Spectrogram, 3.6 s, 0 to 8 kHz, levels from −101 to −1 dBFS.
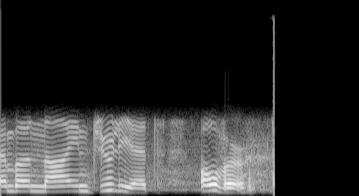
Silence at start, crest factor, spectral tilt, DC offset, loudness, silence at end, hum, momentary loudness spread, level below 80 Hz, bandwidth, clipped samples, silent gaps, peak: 0 s; 16 dB; -5.5 dB/octave; under 0.1%; -16 LUFS; 0.85 s; none; 17 LU; -70 dBFS; 7.2 kHz; under 0.1%; none; 0 dBFS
